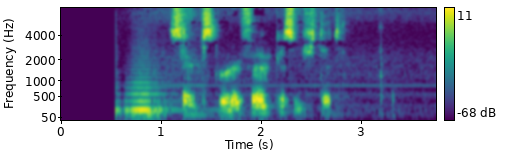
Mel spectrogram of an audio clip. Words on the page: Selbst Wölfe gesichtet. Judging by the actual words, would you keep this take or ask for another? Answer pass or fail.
pass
